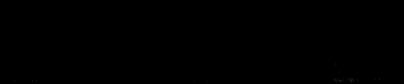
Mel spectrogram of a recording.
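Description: A cloth rubs across a whiteboard.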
